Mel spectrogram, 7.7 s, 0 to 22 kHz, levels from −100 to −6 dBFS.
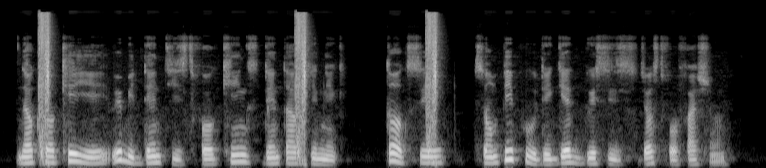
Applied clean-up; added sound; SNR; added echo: none; Domestic sounds, home sounds; -1 dB; none.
